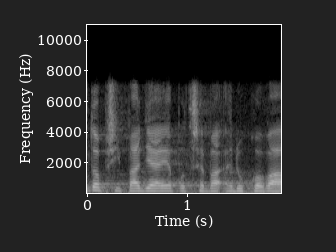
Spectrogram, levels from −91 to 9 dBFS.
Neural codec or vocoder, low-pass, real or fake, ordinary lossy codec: none; 7.2 kHz; real; Opus, 64 kbps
